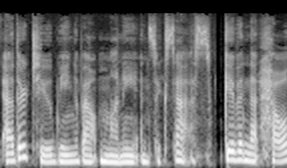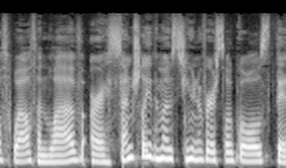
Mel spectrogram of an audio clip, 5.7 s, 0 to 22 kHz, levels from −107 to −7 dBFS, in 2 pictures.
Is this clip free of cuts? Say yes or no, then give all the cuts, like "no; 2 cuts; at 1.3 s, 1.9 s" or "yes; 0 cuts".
no; 1 cut; at 2.2 s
